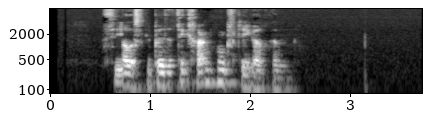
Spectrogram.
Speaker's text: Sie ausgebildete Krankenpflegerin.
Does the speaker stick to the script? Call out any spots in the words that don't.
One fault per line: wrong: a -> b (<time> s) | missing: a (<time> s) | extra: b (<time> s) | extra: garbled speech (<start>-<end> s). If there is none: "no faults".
no faults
